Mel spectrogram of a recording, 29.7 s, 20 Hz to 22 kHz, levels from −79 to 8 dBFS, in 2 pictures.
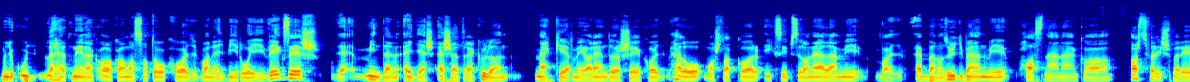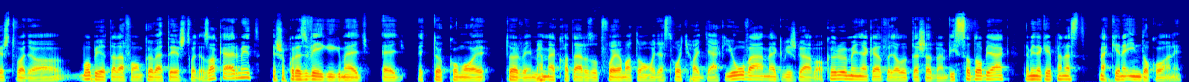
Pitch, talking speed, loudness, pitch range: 105 Hz, 135 wpm, -19 LUFS, 95-115 Hz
